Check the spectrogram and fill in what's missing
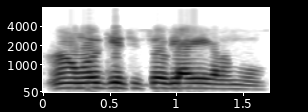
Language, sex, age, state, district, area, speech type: Tamil, male, 30-45, Tamil Nadu, Tiruvarur, rural, conversation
